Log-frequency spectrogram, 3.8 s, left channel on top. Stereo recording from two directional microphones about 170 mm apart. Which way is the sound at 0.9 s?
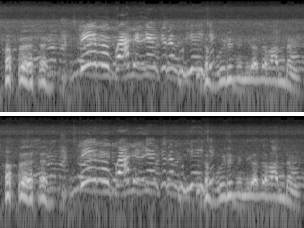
30° right (ahead or behind).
